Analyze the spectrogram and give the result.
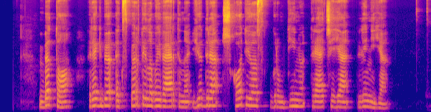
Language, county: Lithuanian, Alytus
